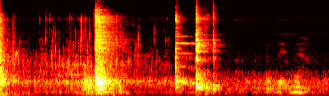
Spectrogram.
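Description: A lid is set onto a cooking pot while leafy kangkong cooks, giving a sharp metallic clank followed by a couple of lighter rattling knocks, close and fairly loud against a quiet kitchen background.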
